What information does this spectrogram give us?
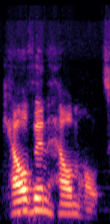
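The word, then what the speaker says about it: Kelvin-Helmholtz: Can you pronounce it? I can. Okay, go It ahead. is Kelvin Helmholtz clouds.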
